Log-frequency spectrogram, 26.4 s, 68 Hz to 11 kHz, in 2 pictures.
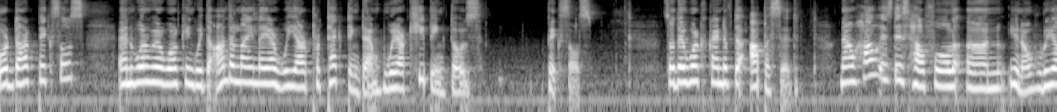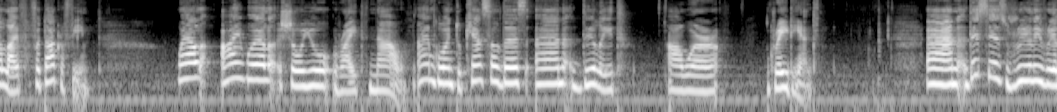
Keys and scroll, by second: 20.5 BackSpace.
